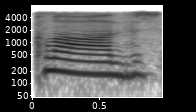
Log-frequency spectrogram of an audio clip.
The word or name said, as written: cloths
